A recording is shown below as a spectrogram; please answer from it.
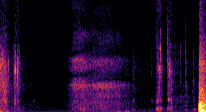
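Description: A few small knocks and a brief rustle, then a plastic Smartwater bottle landing hard on a tabletop right at the end in a missed bottle flip.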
